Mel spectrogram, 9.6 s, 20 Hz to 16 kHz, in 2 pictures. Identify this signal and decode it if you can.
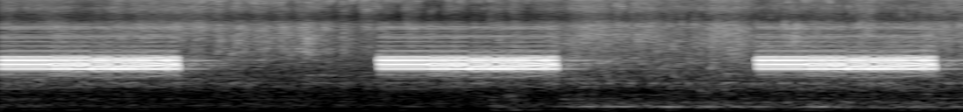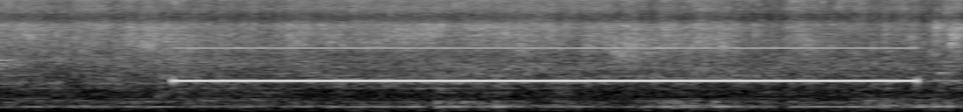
Emergency Alert System (SAME) tones (header bursts, then the 1050 Hz attention tone), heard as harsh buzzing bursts, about 520.83 baud, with the noise of a restroom.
